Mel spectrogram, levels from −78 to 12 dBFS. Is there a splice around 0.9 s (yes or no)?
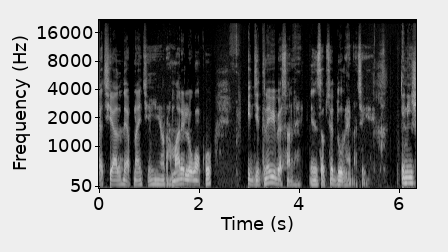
no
